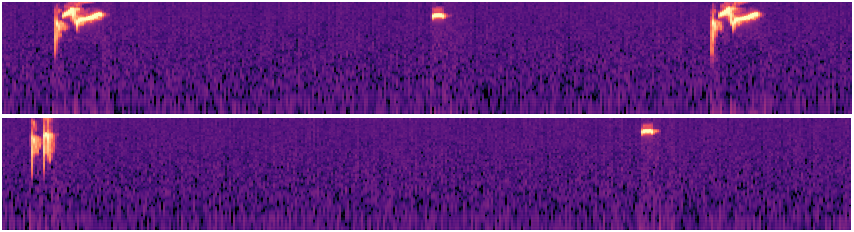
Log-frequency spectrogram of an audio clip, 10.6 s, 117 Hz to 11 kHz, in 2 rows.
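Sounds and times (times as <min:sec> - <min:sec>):
Pacific-slope flycatcher Empidonax difficilis singing: 0:00.3 - 0:00.7, 0:04.4 - 0:04.8, 0:05.5 - 0:05.7.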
